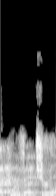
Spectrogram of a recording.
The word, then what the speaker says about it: AquiVenture: I also wanted to ask you about, sounds like you're involved in another venture called AquiVenture. Am I saying that correctly? – Yeah. Yeah. AquiVenture, like acquisition and venture, AquiVenture.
